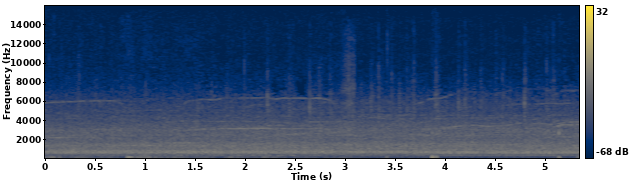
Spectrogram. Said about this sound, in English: The crowd very much alive.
